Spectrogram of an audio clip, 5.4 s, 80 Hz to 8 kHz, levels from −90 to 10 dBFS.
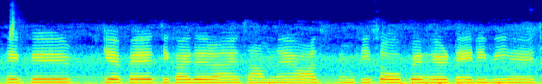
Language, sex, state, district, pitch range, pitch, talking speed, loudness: Kumaoni, female, Uttarakhand, Uttarkashi, 265-280 Hz, 275 Hz, 165 wpm, -15 LUFS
